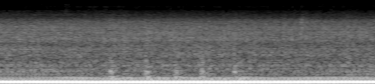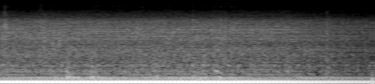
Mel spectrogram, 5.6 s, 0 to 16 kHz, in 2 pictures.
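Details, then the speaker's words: 2008 Saab 9-3 TurboX, first cold start after new strut and spring: steady low engine drone at idle with a faint uneven hum underneath, pointing to a worn bearing; new bearing ordered. "this very moment is when I ordered a new bearing for the mouth"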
